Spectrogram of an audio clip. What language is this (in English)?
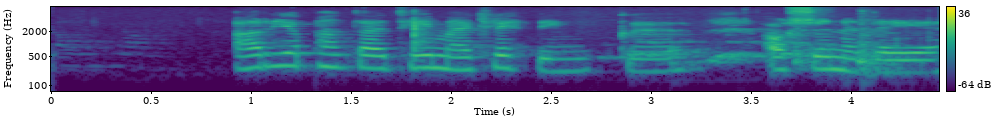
Icelandic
